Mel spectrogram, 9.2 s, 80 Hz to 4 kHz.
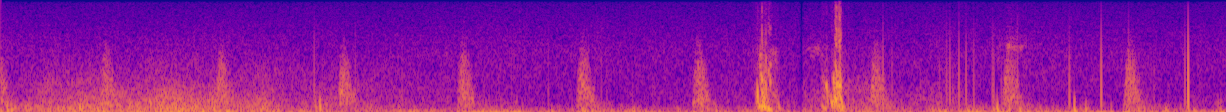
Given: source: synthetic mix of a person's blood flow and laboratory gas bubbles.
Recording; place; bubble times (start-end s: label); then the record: Doppler ultrasound of blood flow; subclavian vein
5.64-5.89 s: bubbles
6.14-6.36 s: bubbles
From the record:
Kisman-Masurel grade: 213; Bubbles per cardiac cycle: several, 3 to 8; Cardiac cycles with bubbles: 1 to 10%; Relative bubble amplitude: loud (0.450 to 0.775); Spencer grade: 1 (occasional bubble signal discernible with the cardiac motion signal, with majority of cardiac periods free of bubbles); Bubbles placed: anywhere in the cardiac cycle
